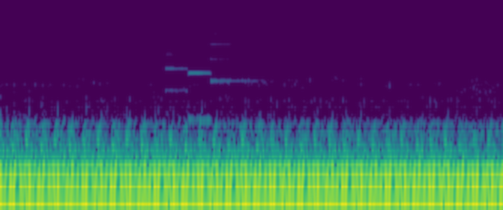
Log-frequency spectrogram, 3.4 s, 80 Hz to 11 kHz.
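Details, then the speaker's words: 2020 Ford Mustang GT 5.0 V8 with front-end damage at a salvage yard, started cold on a frosty day, airbag light only and no check-engine light: a deep, even V8 burble at a steady idle with no misses or knocks. "too bad I mean just airbag light no check engine light need some gas just a little bit a little gas let it warm up definitely cold pretty sweet"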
